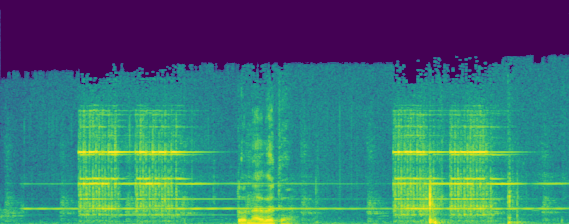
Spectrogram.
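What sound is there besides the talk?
telephone bell ringing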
